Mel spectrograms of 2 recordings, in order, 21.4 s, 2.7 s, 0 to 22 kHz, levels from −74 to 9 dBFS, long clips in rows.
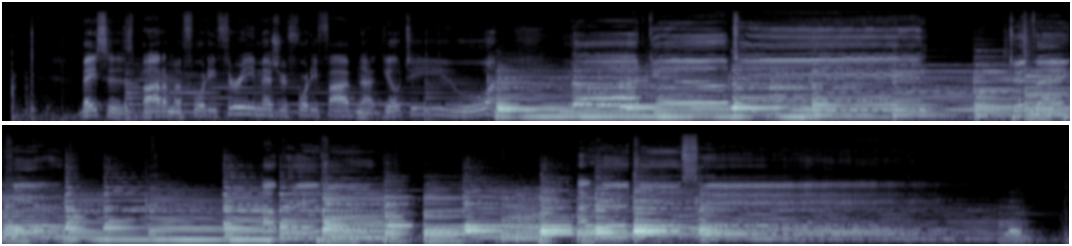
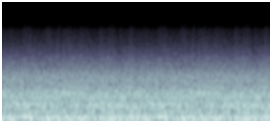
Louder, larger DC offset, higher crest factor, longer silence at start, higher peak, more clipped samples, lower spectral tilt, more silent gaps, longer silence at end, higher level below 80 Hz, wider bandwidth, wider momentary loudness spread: second, -22 LUFS vs -6 LUFS; second, under 0.1% vs 2%; first, 20 dB vs 6 dB; first, 0.3 s vs 0 s; about the same, -2 dBFS vs 0 dBFS; second, under 0.1% vs 2%; second, -5.5 dB/octave vs -8 dB/octave; neither; about the same, 0 s vs 0 s; second, -50 dBFS vs -12 dBFS; first, 16 kHz vs 8 kHz; first, 18 LU vs 0 LU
